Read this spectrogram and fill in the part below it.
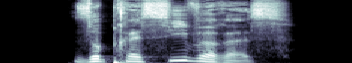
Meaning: strong/mixed nominative/accusative neuter singular comparative degree of suppressiv
- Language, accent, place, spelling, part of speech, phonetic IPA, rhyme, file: German, Germany, Berlin, suppressiveres, adjective, [zʊpʁɛˈsiːvəʁəs], -iːvəʁəs, De-suppressiveres.ogg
